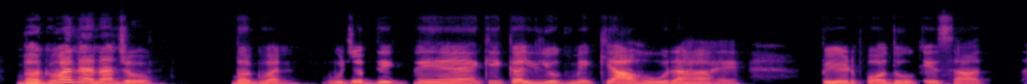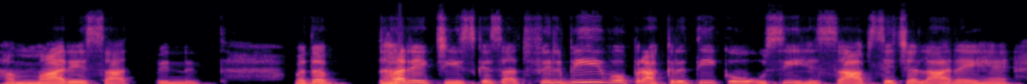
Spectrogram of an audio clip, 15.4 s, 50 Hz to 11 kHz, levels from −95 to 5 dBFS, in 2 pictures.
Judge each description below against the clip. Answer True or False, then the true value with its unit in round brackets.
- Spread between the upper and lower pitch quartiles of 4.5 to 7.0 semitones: True (4.8 semitones)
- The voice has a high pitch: True (195 Hz)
